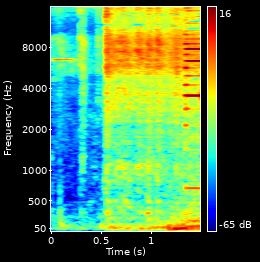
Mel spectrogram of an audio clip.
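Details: 2009 Mercedes SL550 (R230) started with the keyless go push button and brake pressed: short crank, quick catch, smooth even idle; key fob in ignition gives no crank, no dash lights; normal start.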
